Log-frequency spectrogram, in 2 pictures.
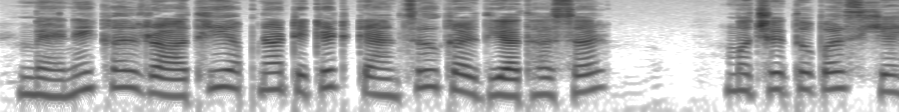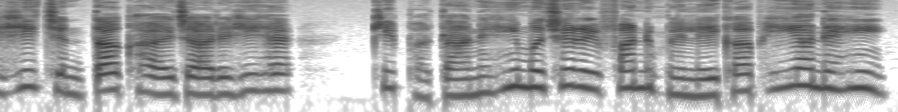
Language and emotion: Hindi, fearful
